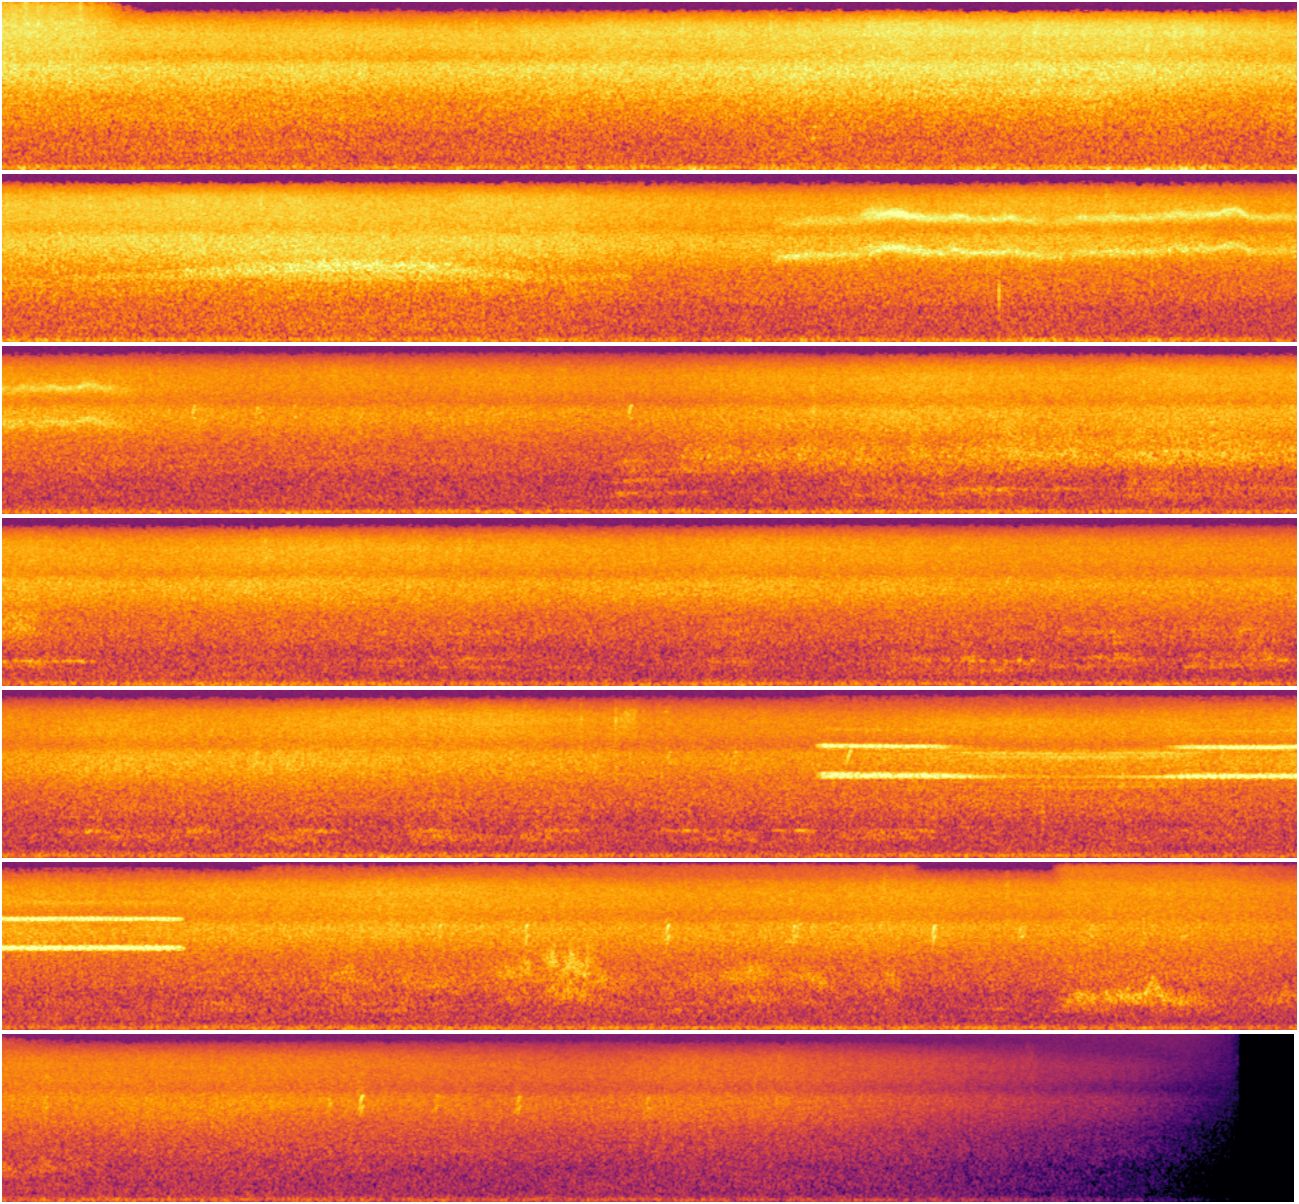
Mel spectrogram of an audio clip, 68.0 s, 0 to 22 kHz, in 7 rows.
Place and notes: Tandel, Luxemburg - Longsdorf, wind coming up the hill
An einem windigen Sommertag. Der Klang des Windes der den Berg hinaufweht und das Rascheln der Blätter der Bäume und Büsche.
At a windy summer day. The sound of wind coming up the hill and the rattling of leaves from the bushes and trees
7 August 2012, ~13:00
